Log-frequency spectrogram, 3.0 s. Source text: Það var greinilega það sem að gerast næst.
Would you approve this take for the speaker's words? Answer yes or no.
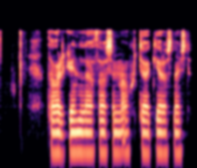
no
